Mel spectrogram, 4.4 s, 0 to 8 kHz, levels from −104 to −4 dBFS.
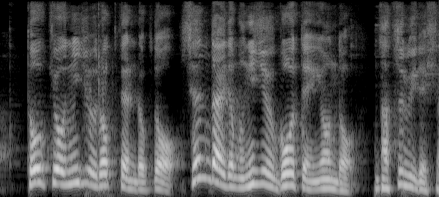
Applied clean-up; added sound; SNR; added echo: neural mask model DeepFilterNet 3.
